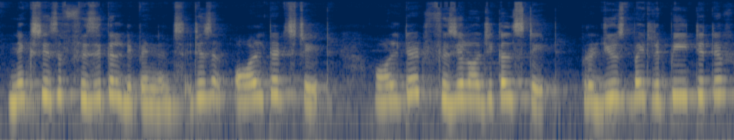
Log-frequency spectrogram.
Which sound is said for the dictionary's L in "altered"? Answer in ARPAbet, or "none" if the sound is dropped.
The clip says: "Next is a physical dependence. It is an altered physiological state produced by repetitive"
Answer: L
